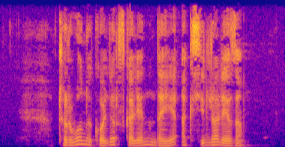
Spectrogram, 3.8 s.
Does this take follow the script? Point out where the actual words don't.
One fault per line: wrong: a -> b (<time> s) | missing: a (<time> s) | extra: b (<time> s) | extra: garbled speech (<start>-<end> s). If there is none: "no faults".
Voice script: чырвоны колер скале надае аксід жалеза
no faults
